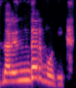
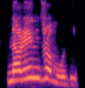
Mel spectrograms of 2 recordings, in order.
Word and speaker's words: Narendra Modi: allow this on your show he precisely he pronounces our honorable PM's name as Narendra Modi please tell him the name is Narendra Modi in case he doesn't understand right anyways I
